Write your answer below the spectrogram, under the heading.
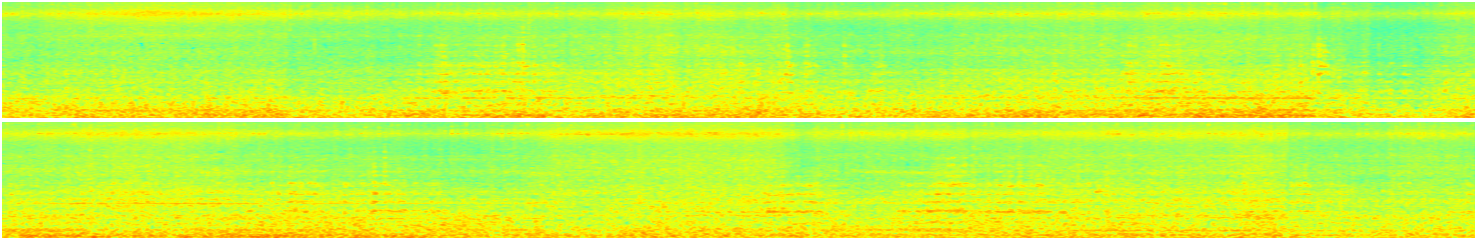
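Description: Motorised rail draisine riding along narrow-gauge track: its engine running steadily and its wheels rolling on the rails, with a brief dip in level about halfway.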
